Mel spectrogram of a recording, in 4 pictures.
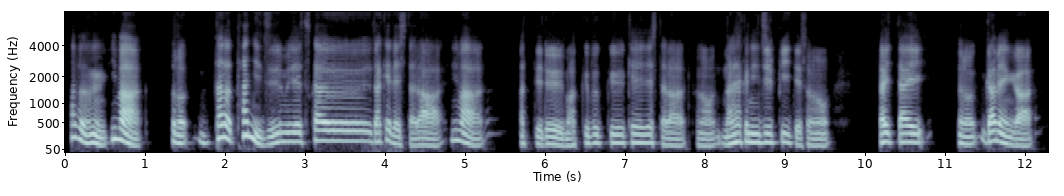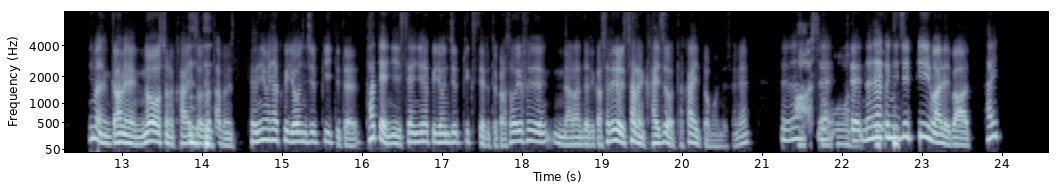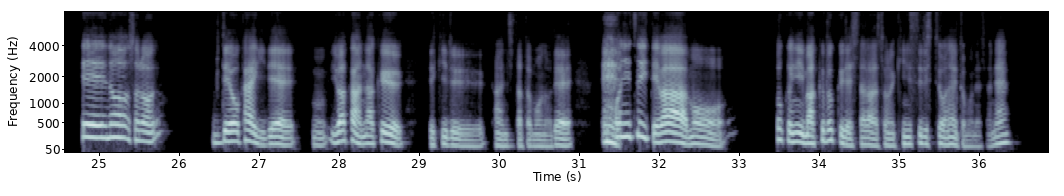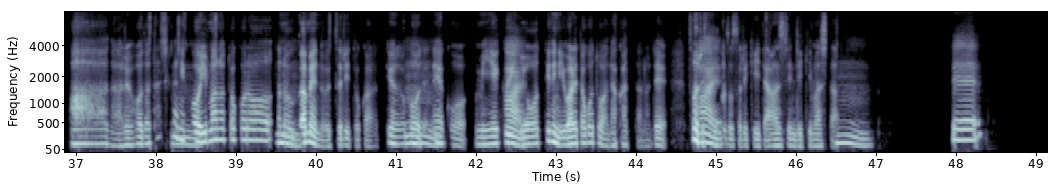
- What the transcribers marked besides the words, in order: other noise
- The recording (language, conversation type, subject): Japanese, advice, 予算内で満足できる買い物をするにはどうすればよいですか？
